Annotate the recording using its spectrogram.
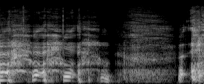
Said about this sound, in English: Sorry, I'm coughing because, like, it's a lot to take that you don't even know, man.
